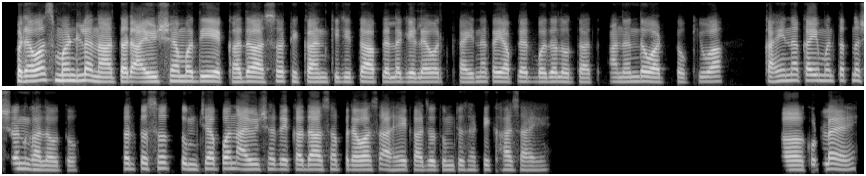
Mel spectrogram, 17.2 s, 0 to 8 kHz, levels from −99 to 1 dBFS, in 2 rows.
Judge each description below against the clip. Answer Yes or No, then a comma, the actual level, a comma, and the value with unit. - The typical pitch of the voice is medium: Yes, medium, 165 Hz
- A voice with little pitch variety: Yes, narrow, 2.2 semitones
